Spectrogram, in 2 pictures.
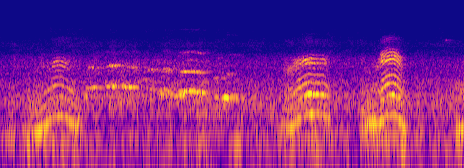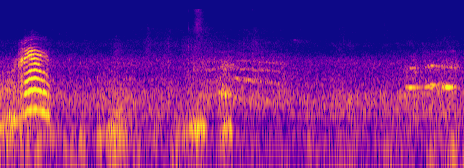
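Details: Grieving Persian mother cat whose kitten died, crying in a series of wavering, bent meows, several in quick succession mid-clip, some short and others stretched, over a quiet indoor background.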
